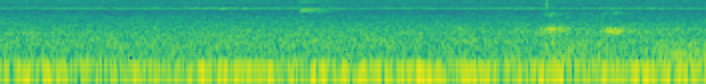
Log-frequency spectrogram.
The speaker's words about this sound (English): The thunder's backing me up. The crows are backing me up and the thunder gods.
